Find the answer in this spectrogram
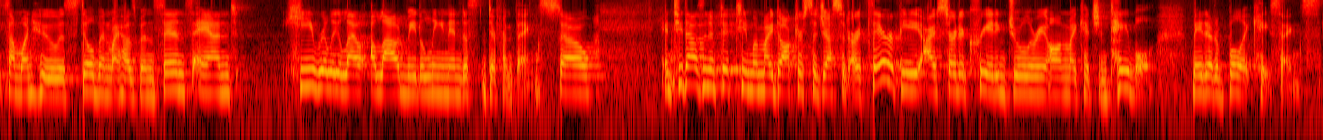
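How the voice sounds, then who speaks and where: A woman with a plain, everyday voice speaks at a fairly quick pace, pitched fairly high with ordinary pitch variation. Her loudness stays very even throughout. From Canada, Ontario. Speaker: war veteran and entrepreneur. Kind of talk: personal testimony in live interview.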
